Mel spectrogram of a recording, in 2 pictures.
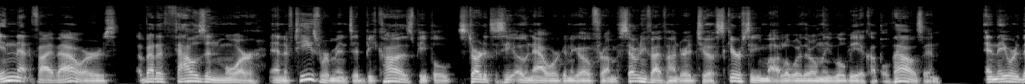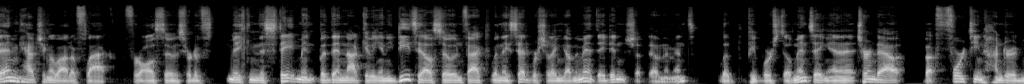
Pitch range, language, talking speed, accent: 85-110 Hz, English, 250 wpm, American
